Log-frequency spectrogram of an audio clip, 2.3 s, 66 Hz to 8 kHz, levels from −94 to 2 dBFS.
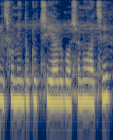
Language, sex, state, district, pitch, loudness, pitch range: Bengali, female, West Bengal, Paschim Medinipur, 255 Hz, -23 LUFS, 250-260 Hz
